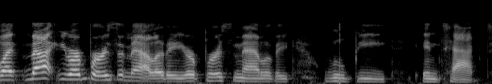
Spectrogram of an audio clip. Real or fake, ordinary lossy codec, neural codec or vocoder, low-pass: fake; Opus, 24 kbps; codec, 16 kHz, 8 kbps, FunCodec, trained on LibriTTS, 25 frames a second; 7.2 kHz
